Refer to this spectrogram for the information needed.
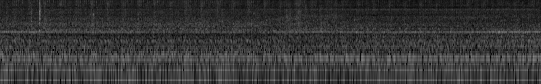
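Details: Engine from a no-start fuel pump ECU repair job: steady, even idle with a faint high whine and constant low hum, no misses or knocks; engine sounds healthy.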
